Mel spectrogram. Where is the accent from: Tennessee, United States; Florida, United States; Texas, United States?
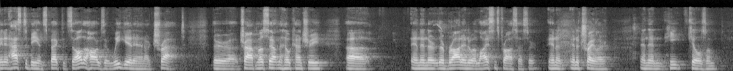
Texas, United States; Denton; I'd fished all my life. I mean, I grew up in Denton, which is just north of here.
